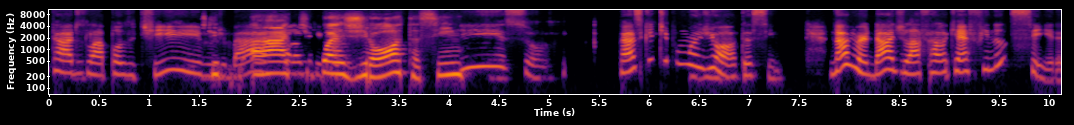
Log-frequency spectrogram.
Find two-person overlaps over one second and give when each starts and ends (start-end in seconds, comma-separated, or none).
1.5-3.0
